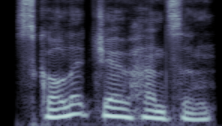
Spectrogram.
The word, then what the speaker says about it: Scarlett Johansson: We may pronounce it as Scarlett Johansson, Scarlett Johansson, Scar, Let, Jow, Han, Sun, Scarlett Johansson.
